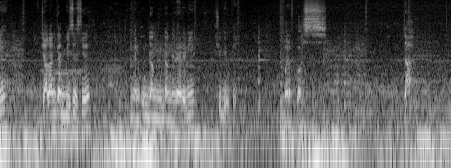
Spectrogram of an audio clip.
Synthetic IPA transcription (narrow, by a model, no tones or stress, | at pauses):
i | d͡ʒalankanbis̬nəsdiə | dəŋãnʔundaŋundaŋnəɡaɾaniʃud̚bioke | batɔfkɔs | ta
